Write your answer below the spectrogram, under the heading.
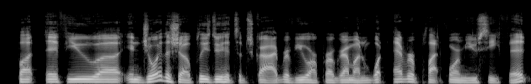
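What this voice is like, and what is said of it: Slightly hoarse voice. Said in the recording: “I am a little bit hoarse right now because I just got off a red-eye flight”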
